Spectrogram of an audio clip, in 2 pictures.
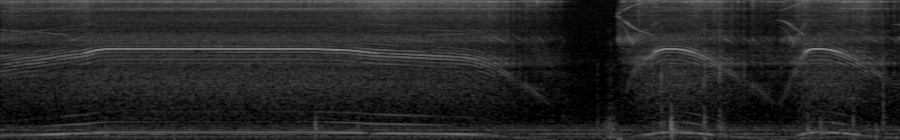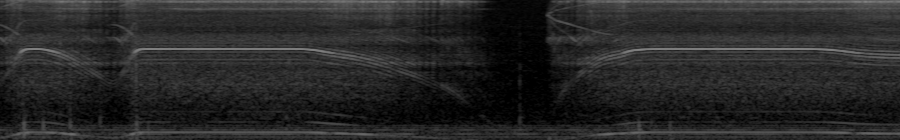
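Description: Small brushless outrunner motor, driven through an electronic speed controller, spinning up with a rising whine, holding at speed, then winding down as its throttle is pushed and released from the joystick. It gives a long run, three short quick bursts, then two more long runs, the last still going at the end.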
